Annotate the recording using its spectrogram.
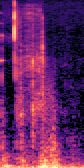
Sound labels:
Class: window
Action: opening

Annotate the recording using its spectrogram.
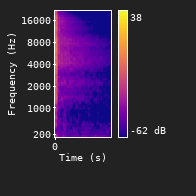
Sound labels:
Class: switch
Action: being turned off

